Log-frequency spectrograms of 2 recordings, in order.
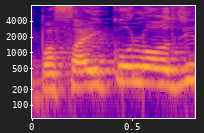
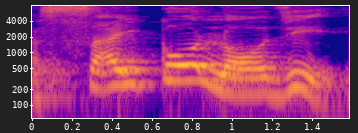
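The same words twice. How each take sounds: First: Quick पसाइकोलॉजी with an extra "pa" before "sai"; mispronounced with P. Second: साइकोलॉजी slow and measured, beginning on "sai"; silent P. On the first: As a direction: rattle off the mistake पसाइकोलॉजी, P sounded. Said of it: "पसाइकोलॉजी नहीं होगा". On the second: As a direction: stretch out साइकोलॉजी with no P sound. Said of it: "पी जो है ना पी क्या रहेगा". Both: Shown as a demonstration.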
